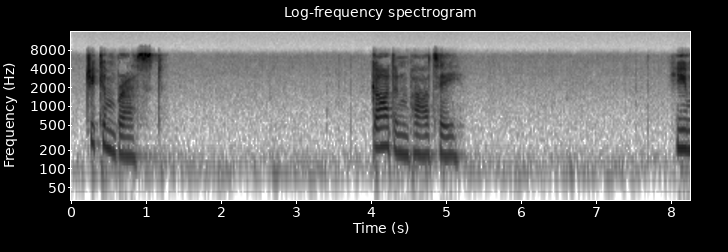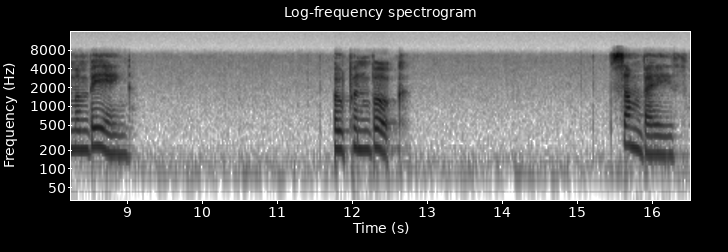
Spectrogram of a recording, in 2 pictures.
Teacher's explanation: Sometimes n sounds more like m.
